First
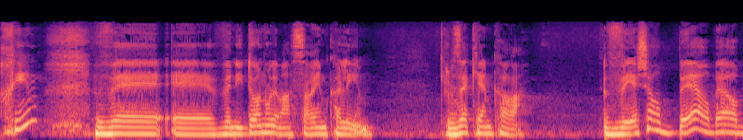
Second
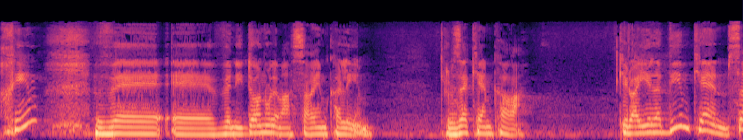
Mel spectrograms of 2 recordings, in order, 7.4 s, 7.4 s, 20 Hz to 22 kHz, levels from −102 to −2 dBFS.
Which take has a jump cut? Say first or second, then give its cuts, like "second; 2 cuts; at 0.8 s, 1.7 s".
first; 1 cut; at 6.0 s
